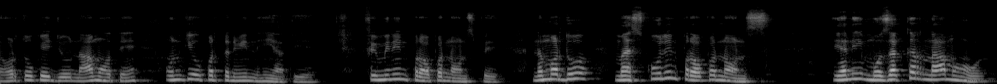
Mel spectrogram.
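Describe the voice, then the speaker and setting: A woman's voice: lowish voice, dark tone. A woman teaching Arabic grammar in a lecture, patiently repeating each rule with examples.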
